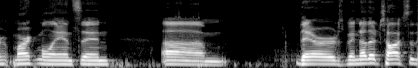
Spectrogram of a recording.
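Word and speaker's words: Melancon: which would be great it's pronounced Melanson as you say or is it Melanson or is it you say Milland King everything I've seen it's Melanson it's Melanson who's asking that really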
